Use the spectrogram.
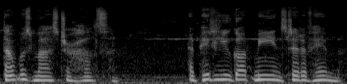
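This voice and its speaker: A woman's voice: medium pitch, a little fast, a little mellow, slight background noise, close to an everyday voice. A woman playing a stern, worried healer in a video game, speaking in a grave and insistent manner. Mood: matter-of-fact. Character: stern, worried female healer druid's apprentice. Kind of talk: video game dialogue acting.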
